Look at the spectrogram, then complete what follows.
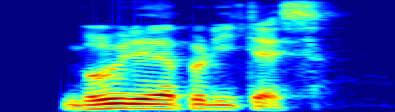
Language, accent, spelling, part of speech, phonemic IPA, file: French, France, brûler la politesse, verb, /bʁy.le la pɔ.li.tɛs/, LL-Q150 (fra)-brûler la politesse.wav
- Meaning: to give someone the slip, to slip away from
